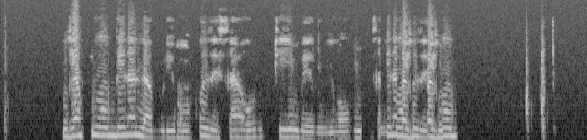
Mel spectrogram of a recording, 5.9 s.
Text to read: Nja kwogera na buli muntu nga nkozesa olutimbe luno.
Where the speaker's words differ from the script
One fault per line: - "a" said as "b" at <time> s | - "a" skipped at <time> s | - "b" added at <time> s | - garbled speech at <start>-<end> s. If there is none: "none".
- "muntu nga" skipped at 1.7 s
- garbled speech at 3.5-4.6 s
